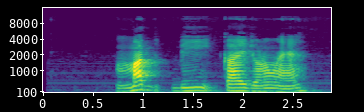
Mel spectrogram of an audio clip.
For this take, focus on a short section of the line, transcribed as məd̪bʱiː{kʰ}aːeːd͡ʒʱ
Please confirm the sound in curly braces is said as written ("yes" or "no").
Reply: no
